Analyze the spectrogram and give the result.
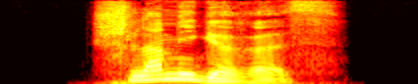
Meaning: strong/mixed nominative/accusative neuter singular comparative degree of schlammig
- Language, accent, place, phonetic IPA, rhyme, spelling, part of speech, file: German, Germany, Berlin, [ˈʃlamɪɡəʁəs], -amɪɡəʁəs, schlammigeres, adjective, De-schlammigeres.ogg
